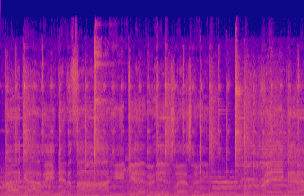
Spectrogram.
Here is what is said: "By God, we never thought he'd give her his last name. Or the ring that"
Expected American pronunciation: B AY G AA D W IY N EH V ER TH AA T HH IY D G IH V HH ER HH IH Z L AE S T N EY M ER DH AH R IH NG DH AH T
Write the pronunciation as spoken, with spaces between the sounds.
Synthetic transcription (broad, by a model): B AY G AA W IY N EH V ER TH AA T HH IY D G IH V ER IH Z L AE S T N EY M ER DH AH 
